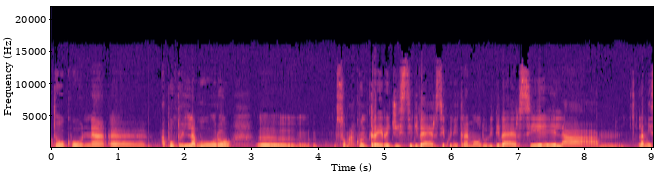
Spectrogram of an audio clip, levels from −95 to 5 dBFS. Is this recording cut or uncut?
uncut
